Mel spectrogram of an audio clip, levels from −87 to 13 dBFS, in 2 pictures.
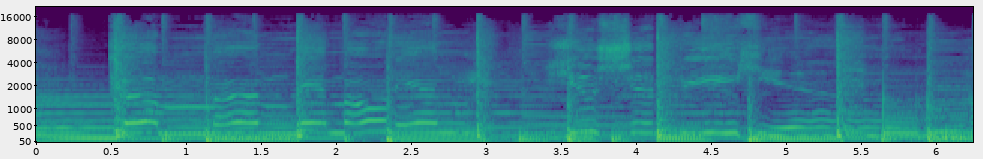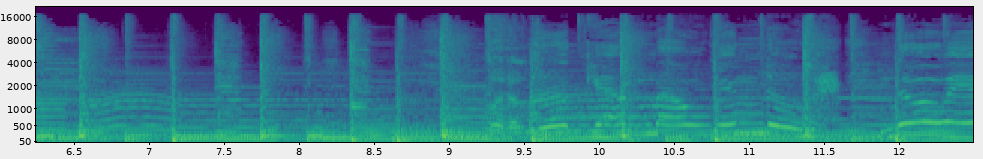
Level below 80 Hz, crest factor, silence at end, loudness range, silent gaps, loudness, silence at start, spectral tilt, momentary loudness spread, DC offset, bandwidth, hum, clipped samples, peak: -30 dBFS; 18 dB; 0 s; 1 LU; none; -20 LUFS; 0 s; -5.5 dB/octave; 4 LU; under 0.1%; 17 kHz; none; under 0.1%; 0 dBFS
